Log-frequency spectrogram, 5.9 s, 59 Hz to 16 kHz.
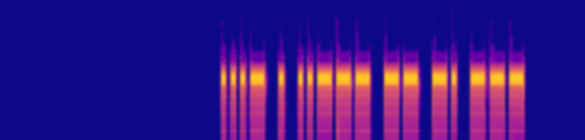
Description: Morse code, heard as a keyed tone, about 25 wpm, 700 Hz. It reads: VE2MNO
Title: DXCC-100 Call Signs - 6 Characters - 25wpm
